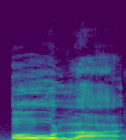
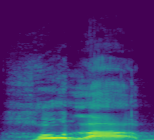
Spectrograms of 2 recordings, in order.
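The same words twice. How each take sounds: First: The word starts directly with the vowel. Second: The word starts with an audible h sound. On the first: The speaker calls it right. "it is most of the time silent" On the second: The speaker calls it wrong. "you're not going to say"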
